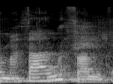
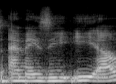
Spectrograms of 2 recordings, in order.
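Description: First: The middle consonant is a lisped th sound. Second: The middle consonant is a buzzing z sound. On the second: "Mazel Tov is M-A-Z-E-L"

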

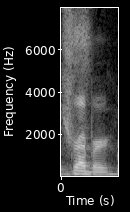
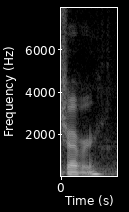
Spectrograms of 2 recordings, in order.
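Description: First: The middle consonant is a B sound. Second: The middle consonant is a V sound. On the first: The speaker calls it right. "it's with a B" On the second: The speaker calls it wrong. "not Trevor"

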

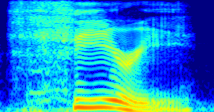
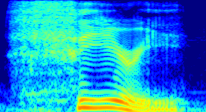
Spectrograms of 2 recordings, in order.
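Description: First: The word begins with a th sound. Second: The same.

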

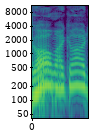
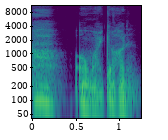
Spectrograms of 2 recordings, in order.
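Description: First: It is said as a loud exclamation. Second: It is said hushed and quiet, with a gasp.

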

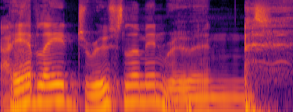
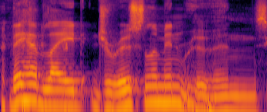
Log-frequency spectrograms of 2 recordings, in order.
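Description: First: It is read in a gloomy, droopy put-on voice. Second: It is read in a normal reading voice.

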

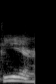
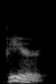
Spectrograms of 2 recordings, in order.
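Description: First: The name is said with the Eastern pronunciation. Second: The name is said with the local pronunciation. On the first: This is how outsiders from the East say it. The speaker calls it wrong. "You Easterners call it that" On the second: This is how the residents say it. The speaker calls it right. "We call it just Pierre"

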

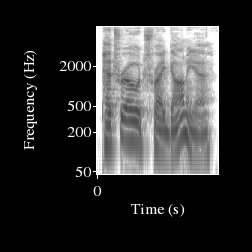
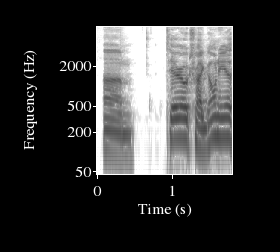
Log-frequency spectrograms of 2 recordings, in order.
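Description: First: The initial P is pronounced aloud. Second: The initial P is left silent. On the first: The speaker calls it wrong. "nope, that's a silent P" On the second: The speaker calls it right. "that's a silent P"

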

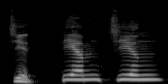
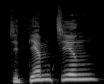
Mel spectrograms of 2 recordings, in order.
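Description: First: It is said slowly and deliberately. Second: It is said at a natural, normal speed. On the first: "and then slowly" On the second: "First natural speed"

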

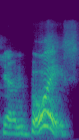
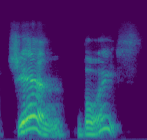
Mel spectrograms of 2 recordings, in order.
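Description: First: The stress falls on the second word. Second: The stress falls on the first word. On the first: "Instead of Jen Boyce" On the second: "you're like Jen Boyce. Jen"

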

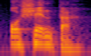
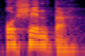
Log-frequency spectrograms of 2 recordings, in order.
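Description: First: It is said in a northern Sonoran accent. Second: The same.

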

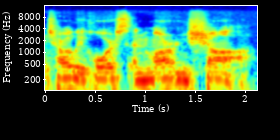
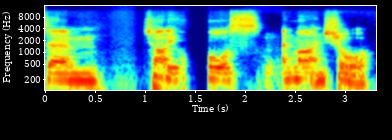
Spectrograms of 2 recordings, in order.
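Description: First: It is said in an American accent. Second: It is said in a British accent.

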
